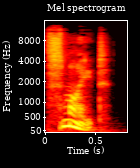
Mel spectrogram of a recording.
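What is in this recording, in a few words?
"smite", British English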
